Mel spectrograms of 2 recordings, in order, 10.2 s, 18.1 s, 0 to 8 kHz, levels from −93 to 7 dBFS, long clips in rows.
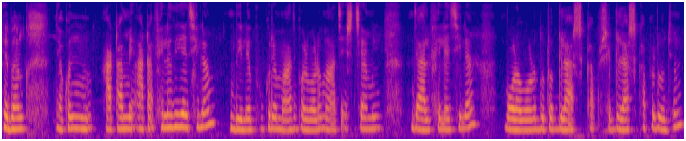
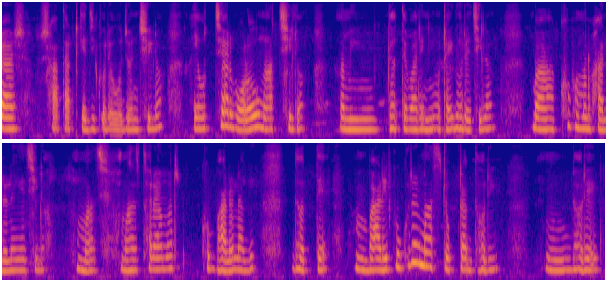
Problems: background sounds at intervals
